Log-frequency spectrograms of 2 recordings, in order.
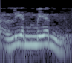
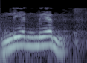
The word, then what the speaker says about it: liên miên: Đây, nờ, nờ ngắn thì đọc là liên là gì nữa? Ốm đau liên miên. Chứ L dài N, L dài chứ không phải là N, chứ liên miên chứ không phải là liên miên.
